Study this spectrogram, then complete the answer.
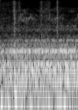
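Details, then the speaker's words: Newly installed diesel heater in a self-build camper van, starting up: a steady rushing hum of fan and combustion settling in as it ignites, with heat from the exhaust; normal start-up. "Oh, there's definitely heat coming out of this exhaust, so the heater has ignited. Oh, there she goes. She has ignited."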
